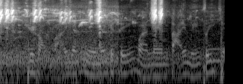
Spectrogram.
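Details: Black, white-bellied swallow calling the flock home to roost, a lure for net and glue trapping. A fast run of high chirps opens, then a louder doubled chirp, fading into quiet lower tonal notes.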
